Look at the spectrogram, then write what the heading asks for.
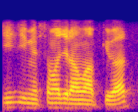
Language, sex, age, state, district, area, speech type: Urdu, male, 18-30, Uttar Pradesh, Saharanpur, urban, conversation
